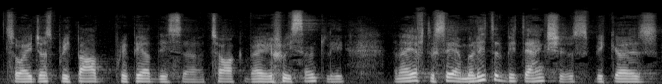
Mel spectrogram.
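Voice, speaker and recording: A man with a French accent giving a medical conference talk, hesitant with frequent fillers and restarts. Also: medium pitch. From France. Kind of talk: conference presentation. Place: conference hall. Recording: long reverb of a hall.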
